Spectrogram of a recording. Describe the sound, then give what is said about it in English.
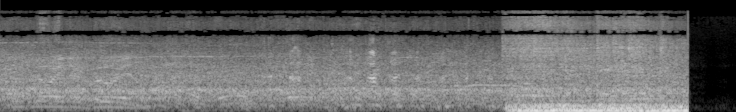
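A large stadium crowd boos a tribute to Queen Elizabeth II in a steady, sustained roar, and the noise swells into a louder, rumbling wall of sound for the final couple of seconds before cutting off. “You can actually hear the crowd booing this tribute.”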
